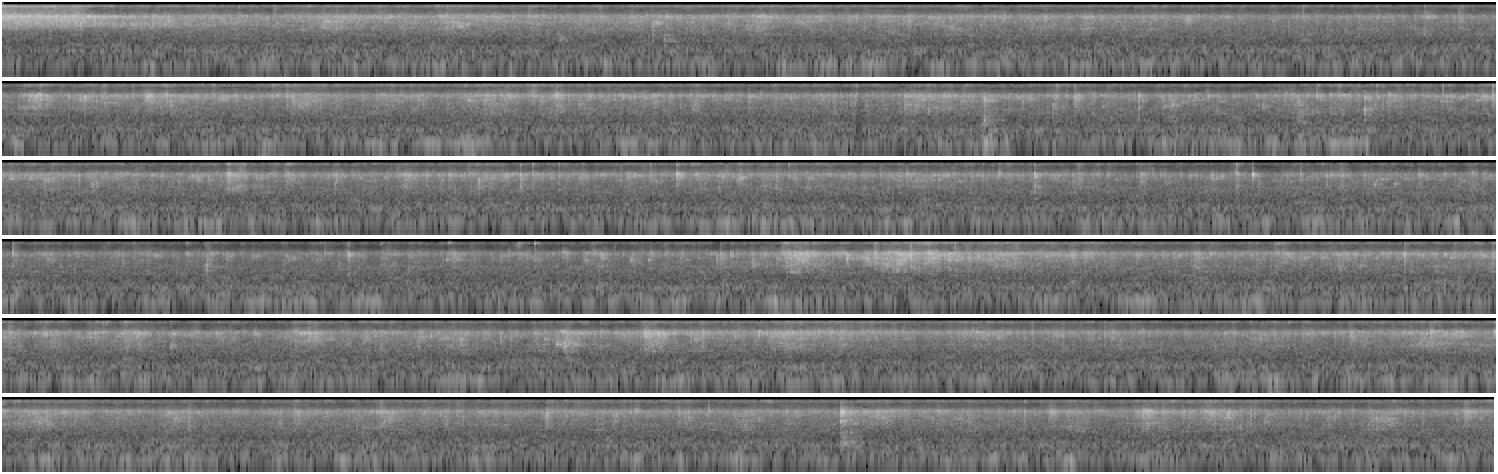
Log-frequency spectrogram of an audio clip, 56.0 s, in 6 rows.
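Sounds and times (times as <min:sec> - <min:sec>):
chicken sizzling in hot oil: 0:00.0 - 0:56.0.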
